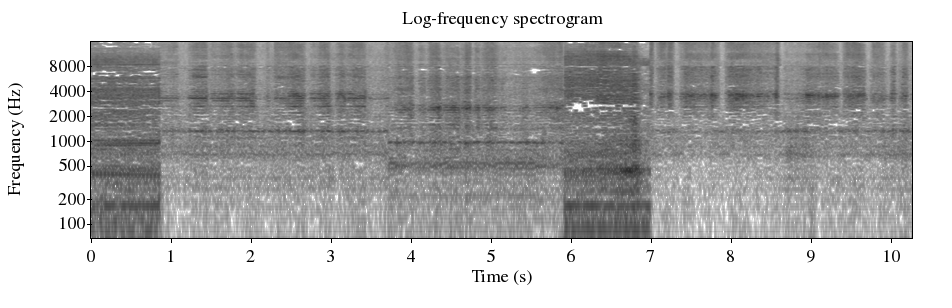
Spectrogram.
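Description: A hand-held turning chisel cutting a spinning wooden spindle on a wood lathe, a continuous scraping hiss of shavings coming off the wood. The sound changes abruptly about a second in, and there is a fuller, heavier stretch about six seconds in.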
